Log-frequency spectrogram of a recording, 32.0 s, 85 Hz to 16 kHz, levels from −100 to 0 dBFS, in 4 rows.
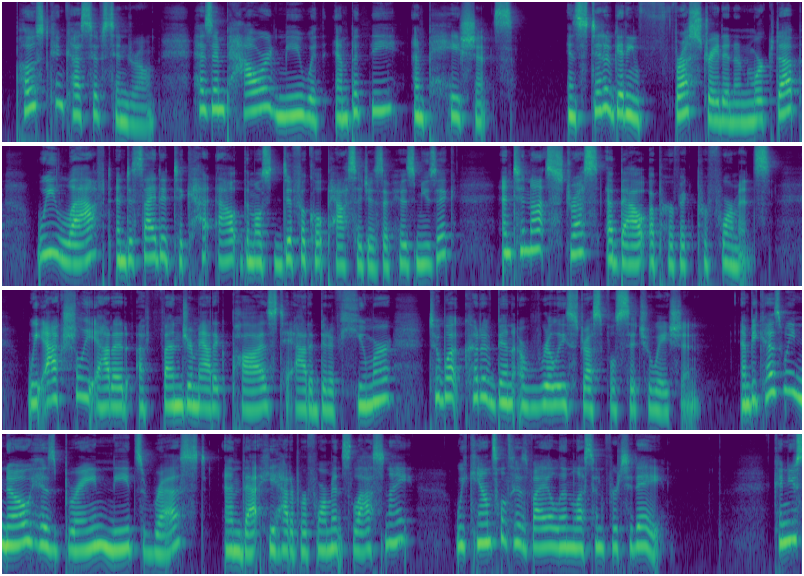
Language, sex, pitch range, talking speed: English, female, 205-260 Hz, 160 wpm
